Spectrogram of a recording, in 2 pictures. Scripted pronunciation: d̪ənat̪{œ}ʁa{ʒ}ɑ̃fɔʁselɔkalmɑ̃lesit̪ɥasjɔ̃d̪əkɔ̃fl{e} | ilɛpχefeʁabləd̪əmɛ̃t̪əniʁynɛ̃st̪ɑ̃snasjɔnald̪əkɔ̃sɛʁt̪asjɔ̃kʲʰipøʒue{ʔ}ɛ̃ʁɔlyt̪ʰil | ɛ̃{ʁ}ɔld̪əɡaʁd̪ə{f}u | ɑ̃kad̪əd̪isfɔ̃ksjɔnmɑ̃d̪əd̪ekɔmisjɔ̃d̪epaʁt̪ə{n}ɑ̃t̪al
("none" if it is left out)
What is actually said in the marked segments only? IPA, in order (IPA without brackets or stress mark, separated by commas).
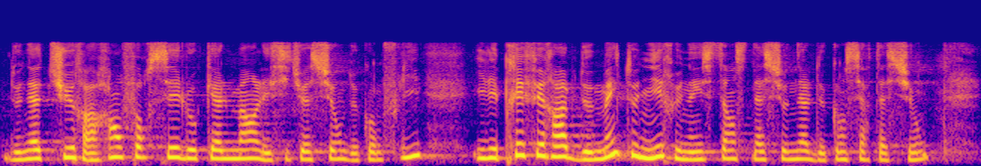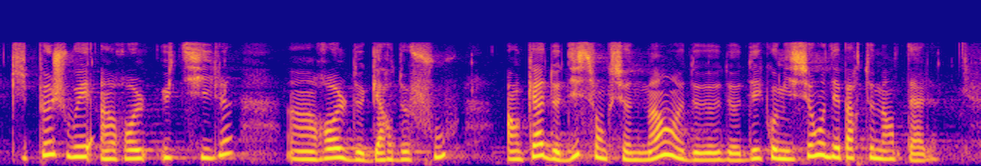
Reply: y, ʁ, i, ʔ, ʁ, f, m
